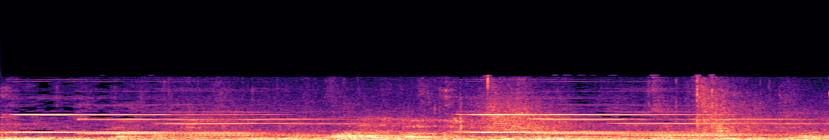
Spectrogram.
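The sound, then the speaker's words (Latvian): A bell rings continuously in a parliament chamber before a vote, its steady high tones sustained across the whole stretch, with a low murmur of voices and shuffling underneath. “Debats beidzam. Lūdzu zvanu.”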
